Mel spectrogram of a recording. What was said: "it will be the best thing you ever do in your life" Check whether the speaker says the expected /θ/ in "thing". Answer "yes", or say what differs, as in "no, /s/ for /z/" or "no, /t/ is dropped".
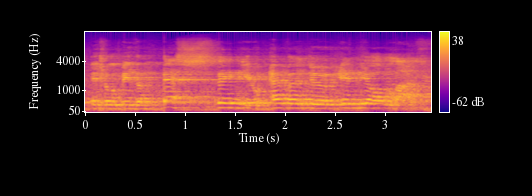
yes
